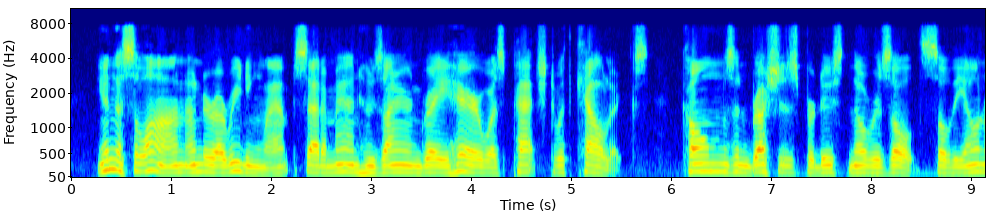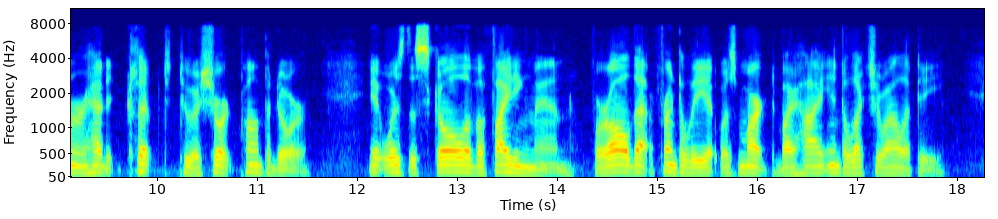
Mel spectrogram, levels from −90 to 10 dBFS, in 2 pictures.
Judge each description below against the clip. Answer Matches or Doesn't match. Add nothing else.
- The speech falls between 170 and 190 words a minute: Matches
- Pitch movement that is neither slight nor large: Doesn't match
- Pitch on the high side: Doesn't match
